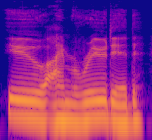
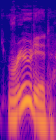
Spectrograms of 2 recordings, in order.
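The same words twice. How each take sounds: First: Put-on slow, drawn-out Valley girl voice. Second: Said in the usual way. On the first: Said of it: "she sounds like your typical Valley girl". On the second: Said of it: "Um, rooted".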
